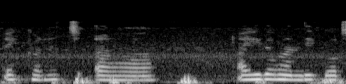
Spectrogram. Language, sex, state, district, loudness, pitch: Telugu, female, Andhra Pradesh, Sri Satya Sai, -17 LUFS, 210 Hz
